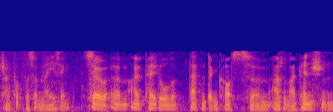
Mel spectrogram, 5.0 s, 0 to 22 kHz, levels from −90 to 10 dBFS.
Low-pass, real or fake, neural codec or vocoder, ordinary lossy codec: 7.2 kHz; fake; codec, 16 kHz, 4 kbps, FreqCodec, larger model; AAC, 16 kbps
